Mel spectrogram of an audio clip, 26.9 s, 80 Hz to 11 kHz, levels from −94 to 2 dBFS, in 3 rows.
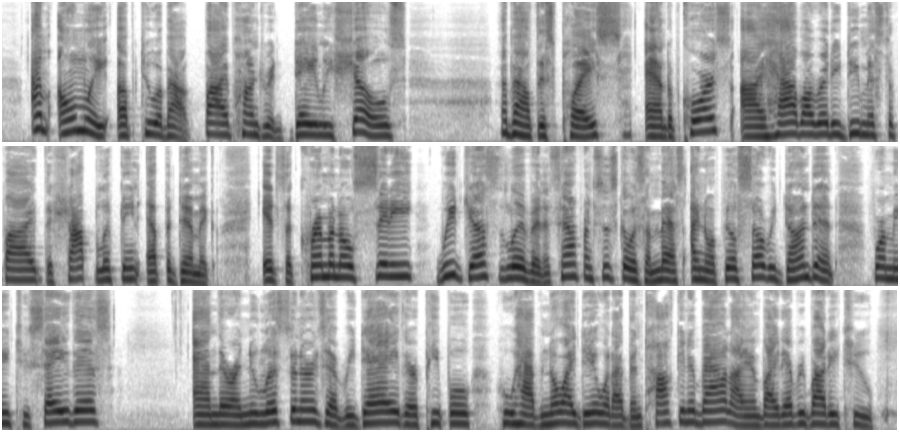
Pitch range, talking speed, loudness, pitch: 185-225 Hz, 155 wpm, -18 LUFS, 200 Hz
